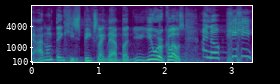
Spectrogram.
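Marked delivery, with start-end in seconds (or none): none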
